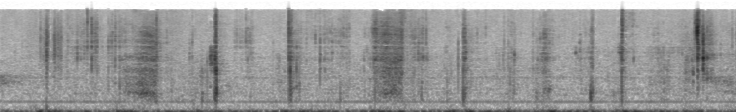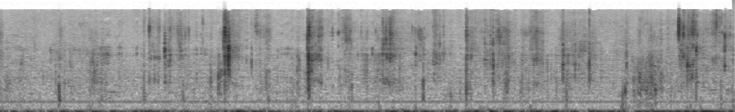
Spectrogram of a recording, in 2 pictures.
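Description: A person chewing a mouthful of sushi close to a clip-on microphone: irregular small clicks and mouth noises, over a steady low hum.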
